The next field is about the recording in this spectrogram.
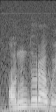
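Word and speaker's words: undo: 식으로 읽으면 레알이죠 저 언두라고 있습니다 근데 어떤 분이 오셔가지고 온도에 대해서 설명해 주세요 그러더라고요 스펠링 써보세요 그랬더니 이렇게 쓰시더라고요 한국식으로 읽으면 온도가 맞겠죠 영국식 미국식은 언두 언두가 취소하다라는 뜻입니다 그러니까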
